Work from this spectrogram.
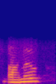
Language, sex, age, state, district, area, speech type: Kashmiri, female, 18-30, Jammu and Kashmir, Bandipora, rural, conversation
